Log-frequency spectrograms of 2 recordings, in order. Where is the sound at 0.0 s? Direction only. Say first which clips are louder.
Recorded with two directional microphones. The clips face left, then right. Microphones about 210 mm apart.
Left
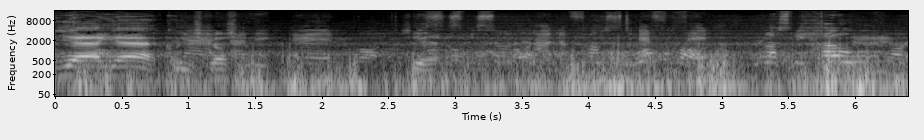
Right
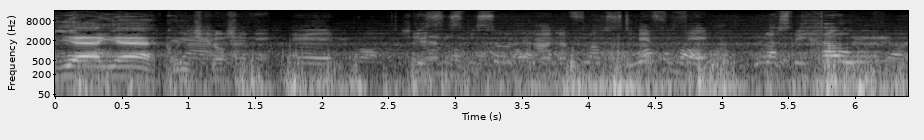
Right 1 dB; 10° right (ahead or behind).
